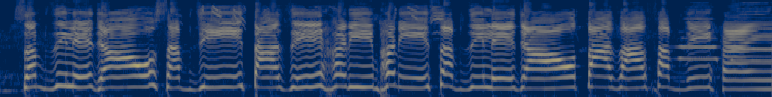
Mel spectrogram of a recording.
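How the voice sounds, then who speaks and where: This cartoonish character voice is extremely high-pitched and very slow. It runs on with hardly any pauses. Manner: simple, chatty, easily discouraged.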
